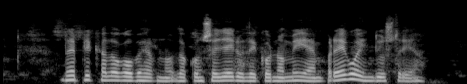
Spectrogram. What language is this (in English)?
Galician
